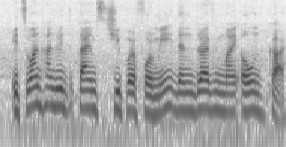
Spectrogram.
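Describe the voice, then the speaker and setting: With a Romanian accent, a man speaks at a moderate pace in a fairly high voice with fairly even intonation. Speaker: product reviewer. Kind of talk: product review. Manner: halting.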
